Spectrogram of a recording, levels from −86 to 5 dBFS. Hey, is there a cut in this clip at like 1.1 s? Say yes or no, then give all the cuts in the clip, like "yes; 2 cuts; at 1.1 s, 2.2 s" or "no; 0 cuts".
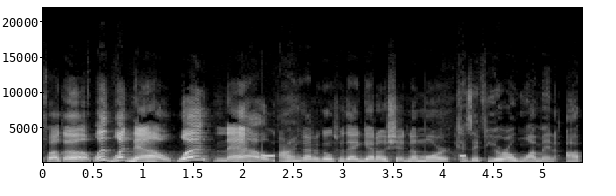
no; 2 cuts; at 2.3 s, 4.2 s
